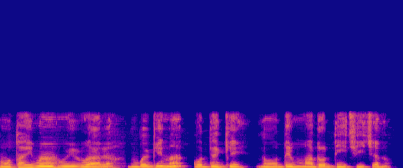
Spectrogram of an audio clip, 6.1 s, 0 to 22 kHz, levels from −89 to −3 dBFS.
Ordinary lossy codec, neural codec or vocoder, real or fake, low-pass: none; codec, 44.1 kHz, 3.4 kbps, Pupu-Codec; fake; 7.2 kHz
